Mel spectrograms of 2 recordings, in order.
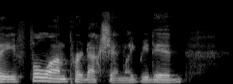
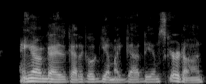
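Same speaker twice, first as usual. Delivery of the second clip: put-on muttering under the breath. Retelling a glee club member's remark as she walks off stage, imitating muttering under breath. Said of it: "says it very underneath her breath".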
